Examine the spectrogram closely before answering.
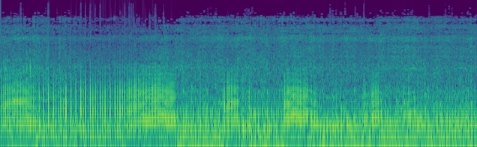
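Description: A dirt bike engine roars close by, revving up and down.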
